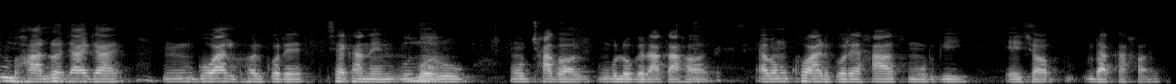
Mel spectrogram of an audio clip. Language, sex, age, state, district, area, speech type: Bengali, male, 30-45, West Bengal, Uttar Dinajpur, urban, spontaneous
